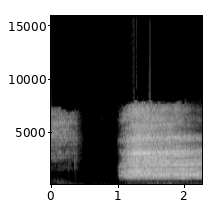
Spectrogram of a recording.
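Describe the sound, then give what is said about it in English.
A deep breath drawn in through the nose at the start of a relaxation exercise: a long, steady, loud airy rush after a short gap, preceded by a brief fainter breath sound. “Just taking a deep breath in through the nose to start”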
